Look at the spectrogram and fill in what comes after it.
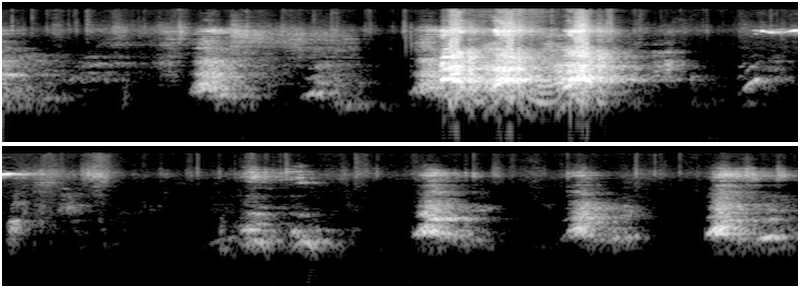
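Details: Loud, harsh dog barks form a strong burst of three near the middle, followed by quieter single yips spaced about a second apart, with silence between calls.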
